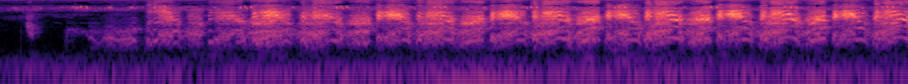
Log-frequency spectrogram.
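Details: Jungle bush quail call used for hunting: a low swoop and pause, then building, regularly pulsed shrill chattering that grows louder and continues steadily to the end.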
